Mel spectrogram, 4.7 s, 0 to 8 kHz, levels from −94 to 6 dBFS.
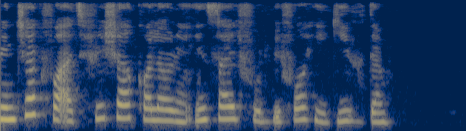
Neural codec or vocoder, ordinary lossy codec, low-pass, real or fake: none; none; 7.2 kHz; real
